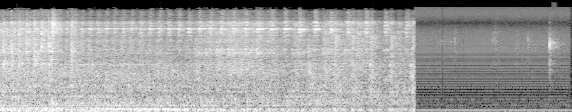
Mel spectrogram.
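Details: Honda-engine blower that came in not running, after diagnostics, fresh fuel and repair: small engine buzzes at an even, steady pace about four seconds then is cut off; runs clean with no misfire, normal running.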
